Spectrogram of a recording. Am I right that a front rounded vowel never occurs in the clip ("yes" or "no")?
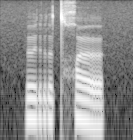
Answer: no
